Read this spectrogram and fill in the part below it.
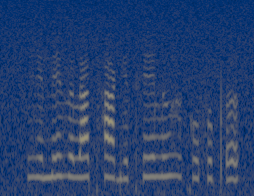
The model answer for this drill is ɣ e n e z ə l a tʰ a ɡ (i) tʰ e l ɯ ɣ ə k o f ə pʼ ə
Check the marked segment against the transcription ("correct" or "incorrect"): incorrect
